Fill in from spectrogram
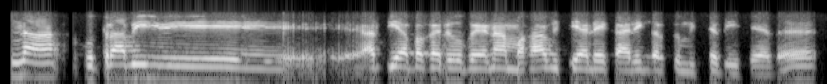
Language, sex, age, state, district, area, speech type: Sanskrit, male, 45-60, Kerala, Thrissur, urban, conversation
